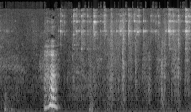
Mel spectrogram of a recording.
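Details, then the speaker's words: A female pet dog restless while trying to get comfortable gives a short high whine, then soft snuffling breaths and faint whimpers. "Well, my dog is trying to get comfortable here. She is going crazy nuts."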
